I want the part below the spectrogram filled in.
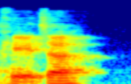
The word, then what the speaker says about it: Keyra: Sorry, her name is spelled K-E-Y-R-A. That's pronounced Keita.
